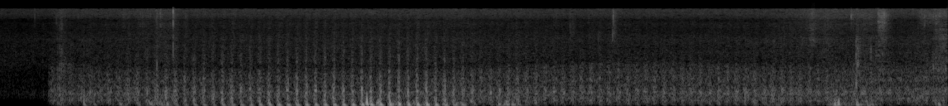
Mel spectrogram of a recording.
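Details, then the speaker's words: Three-bladed metal ceiling fan on high, after reconnecting a loose wire in the top box: steady rhythmic whoosh about three to four pulses a second, helicopter-like, even and smooth; fan working normally. "sounds like a helicopter. It's because of the it's a three-bladed fan, but it's also metal, too."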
